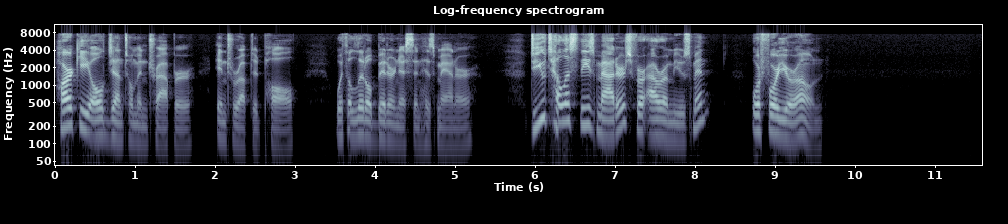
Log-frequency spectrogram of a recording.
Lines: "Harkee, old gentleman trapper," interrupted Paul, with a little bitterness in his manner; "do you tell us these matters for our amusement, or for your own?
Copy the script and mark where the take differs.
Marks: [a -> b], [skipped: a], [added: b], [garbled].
"Harkee, old gentleman trapper," interrupted Paul, with a little bitterness in his manner; "do you tell us these matters for our amusement, or for your own?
